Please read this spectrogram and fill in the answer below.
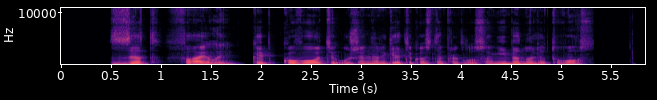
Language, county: Lithuanian, Kaunas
